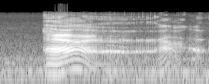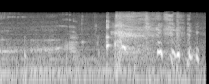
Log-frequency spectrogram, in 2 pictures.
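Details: One long, loud, voiced belch after drinking half a can of diet soda, followed by brief voices and laughter.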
